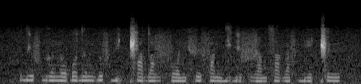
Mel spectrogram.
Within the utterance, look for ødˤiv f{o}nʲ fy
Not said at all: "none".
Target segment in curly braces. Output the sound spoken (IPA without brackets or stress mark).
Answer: o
